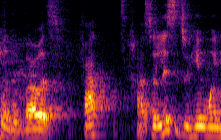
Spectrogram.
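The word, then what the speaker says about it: فتحة: Not fatha, but fatha. Fatha has a ha.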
